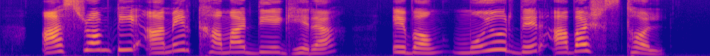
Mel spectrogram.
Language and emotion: Bengali, neutral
